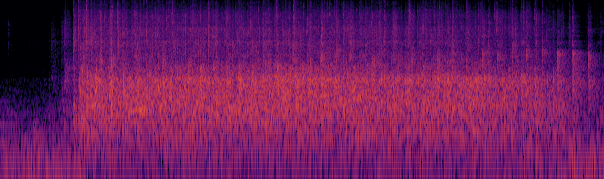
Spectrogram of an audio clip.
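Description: Audience applauding. The applause breaks out about a second and a half in and thins to a few last separate claps near the end.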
